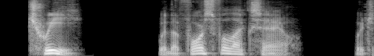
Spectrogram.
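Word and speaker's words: chui: exhale which is associated with the lungs c-h-u-i pronounced like tui with a forceful exhale which is also associated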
